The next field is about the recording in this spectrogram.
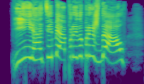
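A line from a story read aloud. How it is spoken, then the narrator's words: Shrill squeal. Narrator (Russian): взвизгнул потрошитель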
